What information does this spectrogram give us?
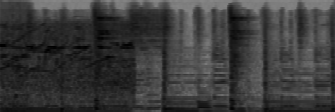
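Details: Instrumental music with a steady low bass line and layered tones, punctuated by brief percussive hits; no animal voices are heard.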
